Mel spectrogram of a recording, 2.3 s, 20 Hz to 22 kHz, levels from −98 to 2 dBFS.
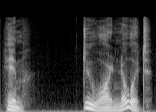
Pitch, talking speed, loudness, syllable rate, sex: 120 Hz, 130 wpm, -17 LUFS, 3.7 syllables/s, male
